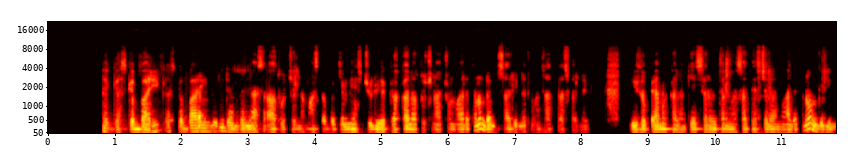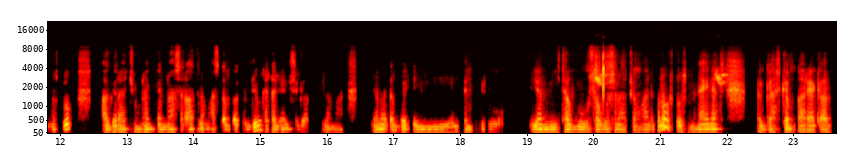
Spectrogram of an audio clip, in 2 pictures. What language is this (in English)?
Amharic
